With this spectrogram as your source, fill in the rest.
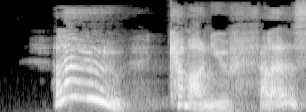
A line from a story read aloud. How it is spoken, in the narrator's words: cried, cheerfully on catching sight of them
